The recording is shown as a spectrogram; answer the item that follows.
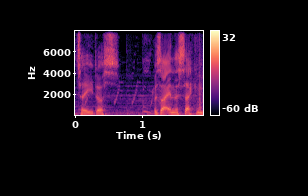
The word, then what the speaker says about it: Tidus: there we go oh you should always call him tidus until square apparently said it's pronounced tdus was that in the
